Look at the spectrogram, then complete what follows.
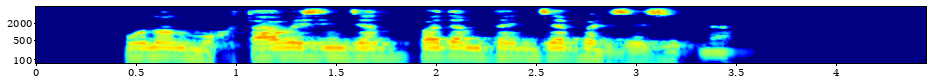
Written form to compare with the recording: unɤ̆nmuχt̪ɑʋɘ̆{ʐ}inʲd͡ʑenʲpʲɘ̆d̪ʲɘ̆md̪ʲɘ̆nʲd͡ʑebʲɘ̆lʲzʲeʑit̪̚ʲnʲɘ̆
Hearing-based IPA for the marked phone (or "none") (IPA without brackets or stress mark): ʑ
